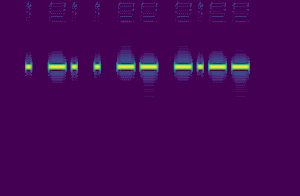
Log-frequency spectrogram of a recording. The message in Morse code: ENEMY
